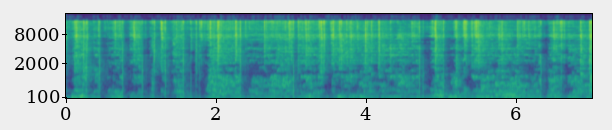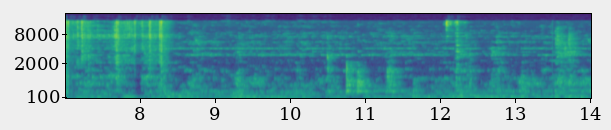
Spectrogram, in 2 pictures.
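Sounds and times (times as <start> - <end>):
welding arc crackling: 0.0 - 9.6.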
